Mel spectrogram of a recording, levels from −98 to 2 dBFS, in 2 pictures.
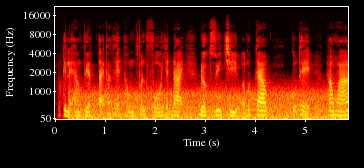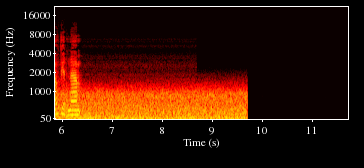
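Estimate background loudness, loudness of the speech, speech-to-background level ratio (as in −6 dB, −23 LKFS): −33.0 LKFS, −28.0 LKFS, 5.0 dB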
